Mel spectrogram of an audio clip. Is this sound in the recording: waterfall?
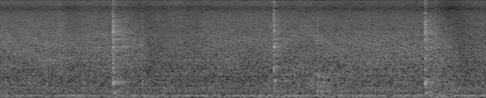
no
